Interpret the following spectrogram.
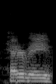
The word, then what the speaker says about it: Hervé: Yeah, Hervé Villages. Villachez. I knew it was Hervé. I couldn't remember. Hervé or... I think the H is silent, but I knew it was Villa something.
